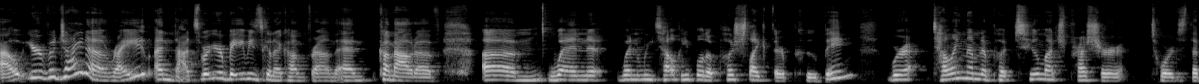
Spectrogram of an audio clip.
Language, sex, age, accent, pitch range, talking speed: English, female, 20-39, American, 165-210 Hz, 185 wpm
